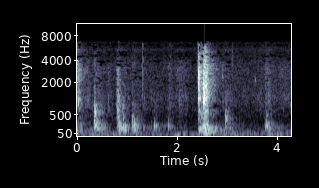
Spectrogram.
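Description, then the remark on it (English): A door is pushed open, with a series of soft, muffled bumps and a sharper, louder scrape-and-thud about halfway through, with no voices. “Door's open.”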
